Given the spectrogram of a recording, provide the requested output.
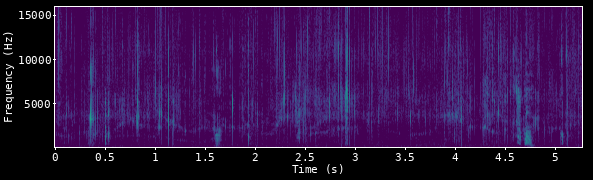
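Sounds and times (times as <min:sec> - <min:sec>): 
slimy wet slug crawling movement: 0:00.1 - 0:02.5, 0:04.3 - 0:05.2.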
